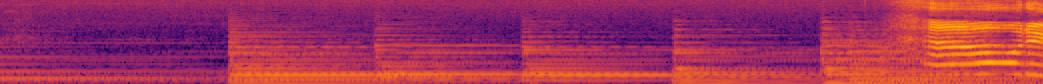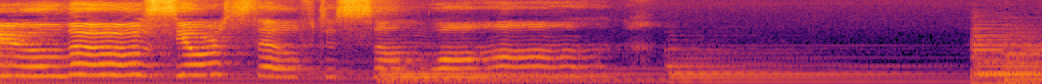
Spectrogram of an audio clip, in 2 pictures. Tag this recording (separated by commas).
Music, Singing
